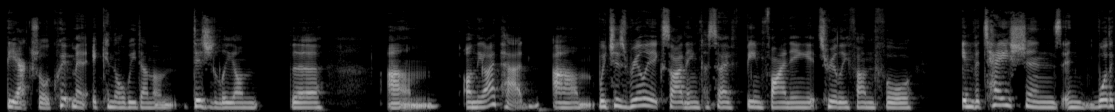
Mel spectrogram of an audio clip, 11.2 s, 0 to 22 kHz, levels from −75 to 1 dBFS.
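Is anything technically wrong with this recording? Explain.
No, nothing technically wrong can be heard in this speech recording. No fault turns up anywhere in the clip.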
